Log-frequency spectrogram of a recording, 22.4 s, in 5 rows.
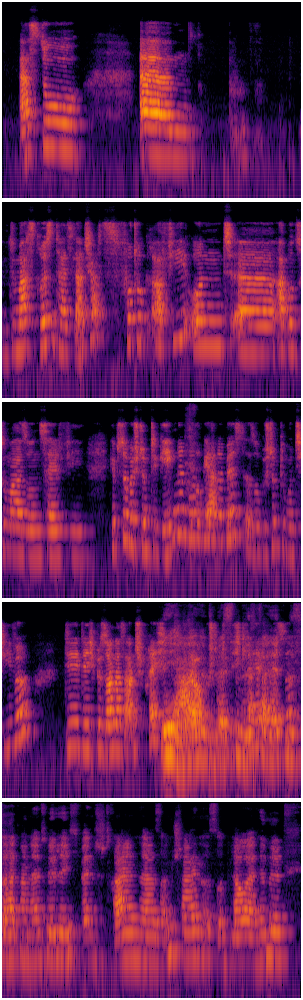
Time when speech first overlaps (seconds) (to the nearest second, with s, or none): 16 s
